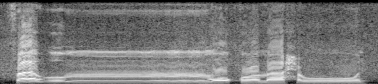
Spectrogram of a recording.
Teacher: Yaitu cara membacanya, mim yang pertama masuk kepada mim yang kedua, kita tahan gunnahnya. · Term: idgham mimi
